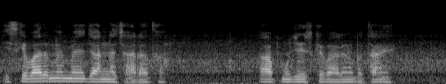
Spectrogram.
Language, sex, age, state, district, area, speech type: Urdu, male, 45-60, Delhi, Central Delhi, urban, spontaneous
